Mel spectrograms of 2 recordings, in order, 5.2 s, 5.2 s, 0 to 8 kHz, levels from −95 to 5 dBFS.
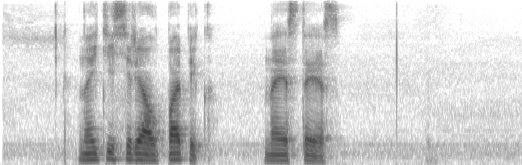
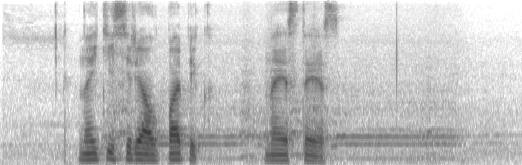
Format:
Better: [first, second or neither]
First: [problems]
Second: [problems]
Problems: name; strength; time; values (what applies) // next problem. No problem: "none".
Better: first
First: none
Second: background sound (Race car, auto racing / Accelerating, revving, vroom); 15 dB below the speech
